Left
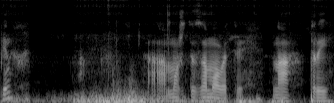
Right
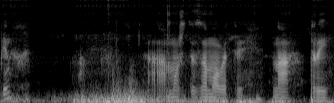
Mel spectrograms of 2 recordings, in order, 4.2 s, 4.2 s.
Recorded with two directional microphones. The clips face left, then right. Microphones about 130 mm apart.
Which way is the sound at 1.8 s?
25° left (ahead or behind).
